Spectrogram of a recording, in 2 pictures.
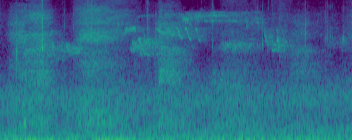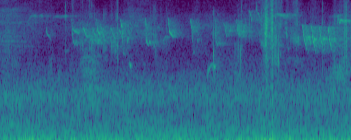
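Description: A songbird singing, repeating short phrases of quick falling notes several times, over a steady low rumble of wind on the microphone. A few sharp clicks, the loudest about nine seconds in.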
